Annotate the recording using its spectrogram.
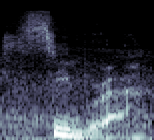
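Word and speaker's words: Xebra: se pronuncia, Zebra, pero con X. Zebra.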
